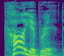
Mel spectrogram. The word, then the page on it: colubrid: British English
